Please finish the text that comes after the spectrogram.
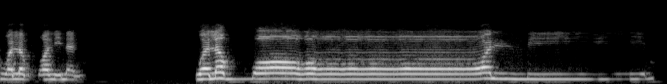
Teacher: dhalin ini adalah 6 harakat dan hukumnya adalah mad lazim, mad lazim kalimi muthaqqal, dan mad lazim yang kalimah yang beratlah muthaqqalan.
